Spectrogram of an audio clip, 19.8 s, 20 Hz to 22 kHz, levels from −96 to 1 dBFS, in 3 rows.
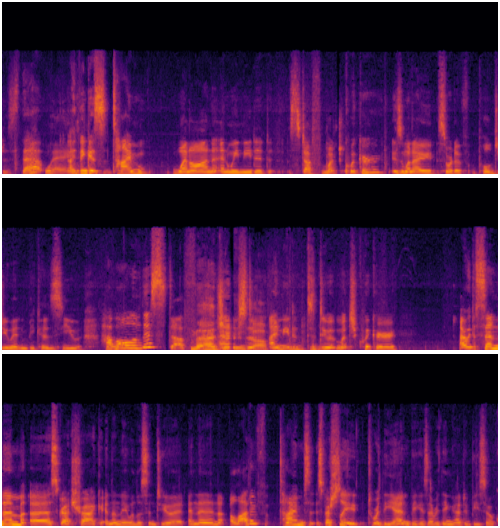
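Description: Short concealed packet loss occurs twice, at 4.45 to 4.51 s and 8.79 to 8.83 s. Packets arrived too late for the decoder, so the receiver extended the preceding sound for about 33 ms and 26 ms, then blended back in, leaving a brief smear with 40 ms and 20 ms of the original missing. A burst of packet loss follows at 9.63 to 9.71 s. Several consecutive packets failed to arrive in time, and the receiver stretched the last sound for 56 ms while fading it down. The result is a held, decaying fill, after which the audio resumes with 60 ms skipped.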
